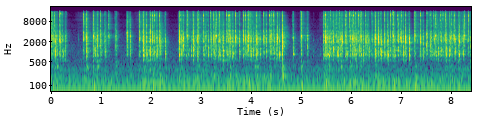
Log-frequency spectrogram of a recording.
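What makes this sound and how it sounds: A mechanical keyboard with plastic keycaps and blue switches is typed on with the fingertips of both hands. It gives a rapid stream of sharp, bright clicks with short pauses near the start, the middle and around five seconds. Typing then runs steady and dense to the end.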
